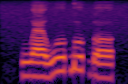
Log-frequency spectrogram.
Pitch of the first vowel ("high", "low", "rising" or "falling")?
low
